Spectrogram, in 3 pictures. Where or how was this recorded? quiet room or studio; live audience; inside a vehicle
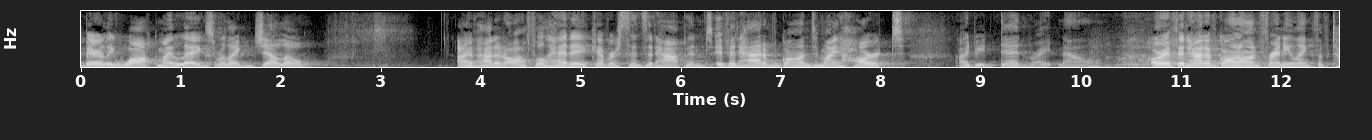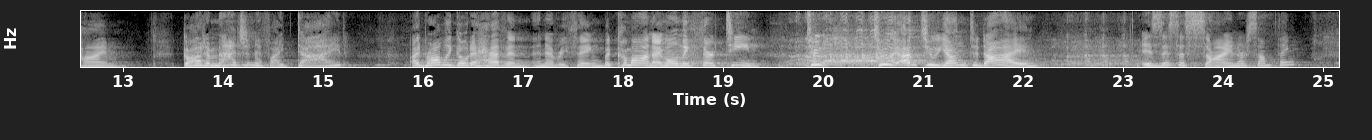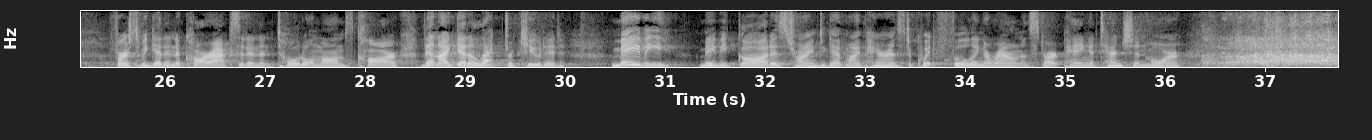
live audience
